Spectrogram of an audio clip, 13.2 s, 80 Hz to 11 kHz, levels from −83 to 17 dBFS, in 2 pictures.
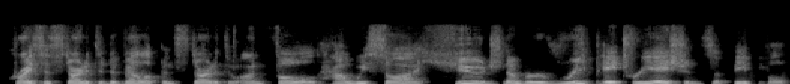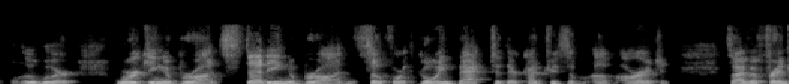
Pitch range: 115-150 Hz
